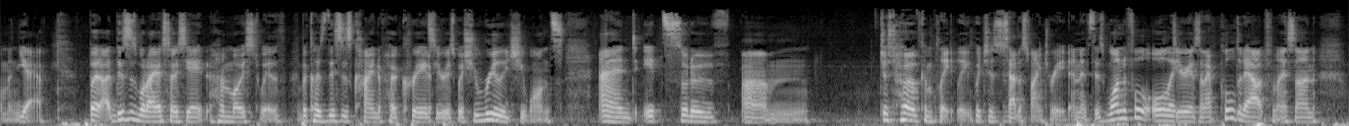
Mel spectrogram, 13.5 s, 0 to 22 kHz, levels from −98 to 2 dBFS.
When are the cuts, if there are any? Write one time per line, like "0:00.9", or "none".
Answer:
0:03.0
0:04.3
0:05.1
0:08.3
0:09.2
0:10.0
0:11.7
